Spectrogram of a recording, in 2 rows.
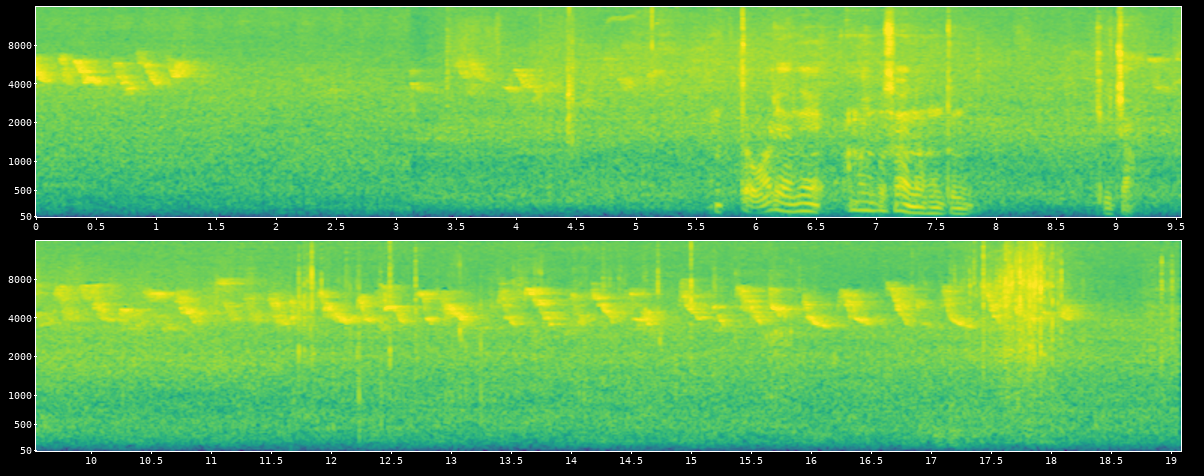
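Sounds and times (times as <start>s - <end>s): bird chirping: 3.2s - 5.2s, 9.0s - 18.4s
short rustle: 17.0s - 19.0s.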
